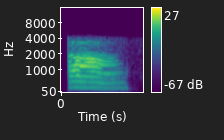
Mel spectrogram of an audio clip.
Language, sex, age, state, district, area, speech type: Tamil, female, 18-30, Tamil Nadu, Kallakurichi, rural, conversation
